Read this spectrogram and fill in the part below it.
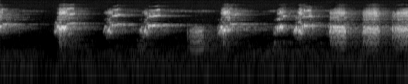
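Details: Harsh, grating squawks from a starling, repeated irregularly and growing busier toward the end, over a low steady background hum.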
